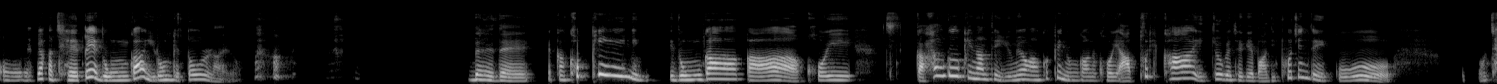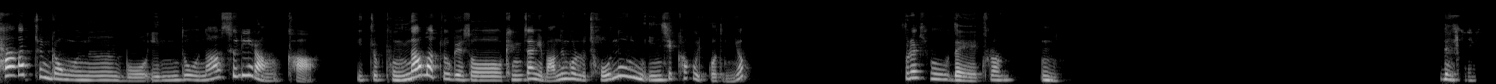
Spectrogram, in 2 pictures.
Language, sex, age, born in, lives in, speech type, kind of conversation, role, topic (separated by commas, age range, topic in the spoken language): Korean, female, 35-39, South Korea, South Korea, conversation, unstructured, none, 커피와 차 중 어느 쪽을 더 좋아하시나요?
